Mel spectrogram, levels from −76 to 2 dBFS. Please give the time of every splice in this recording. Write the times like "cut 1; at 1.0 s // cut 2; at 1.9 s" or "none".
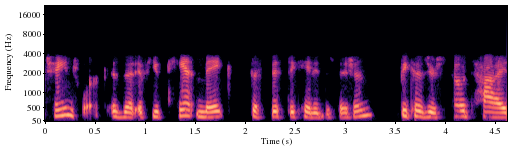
cut 1; at 1.9 s // cut 2; at 3.4 s

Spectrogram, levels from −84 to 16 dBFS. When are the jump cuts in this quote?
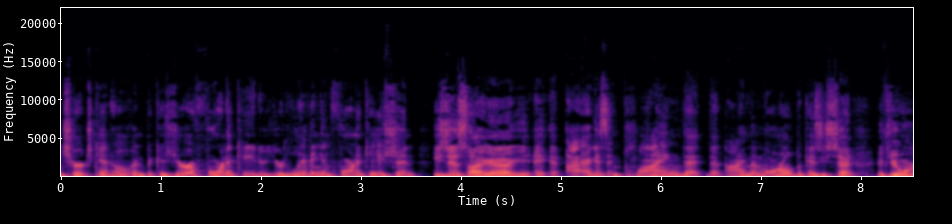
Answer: cut 1; at 3.8 s

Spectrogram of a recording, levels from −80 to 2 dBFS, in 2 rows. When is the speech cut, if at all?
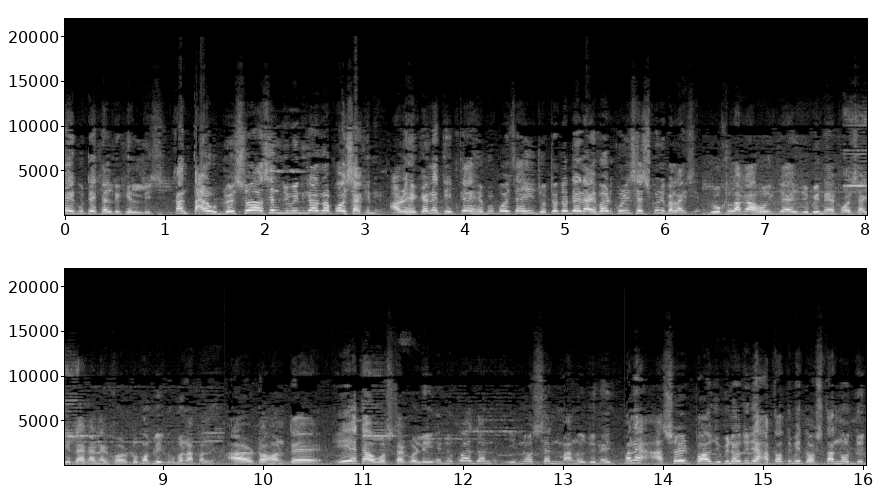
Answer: cut 1; at 6.3 s // cut 2; at 13.5 s

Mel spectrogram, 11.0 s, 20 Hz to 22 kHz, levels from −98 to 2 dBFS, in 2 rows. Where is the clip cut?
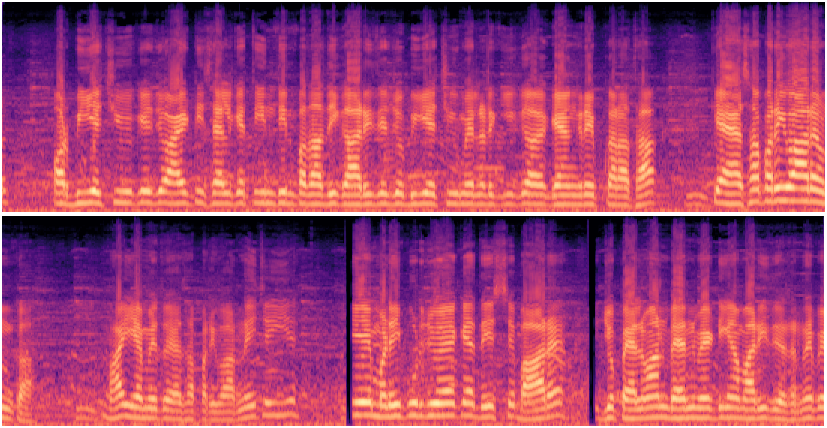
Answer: cut 1; at 7.8 s // cut 2; at 9.4 s

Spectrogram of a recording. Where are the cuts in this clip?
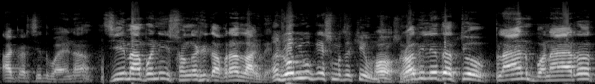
cut 1; at 1.0 s // cut 2; at 2.7 s

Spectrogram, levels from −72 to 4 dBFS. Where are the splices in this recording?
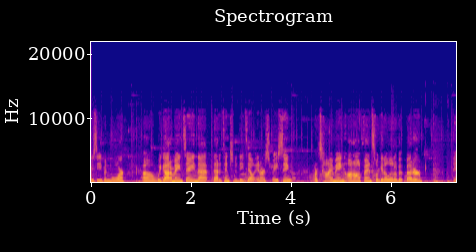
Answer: cut 1; at 6.2 s

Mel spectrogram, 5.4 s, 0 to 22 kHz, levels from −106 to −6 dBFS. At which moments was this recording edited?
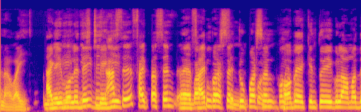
none

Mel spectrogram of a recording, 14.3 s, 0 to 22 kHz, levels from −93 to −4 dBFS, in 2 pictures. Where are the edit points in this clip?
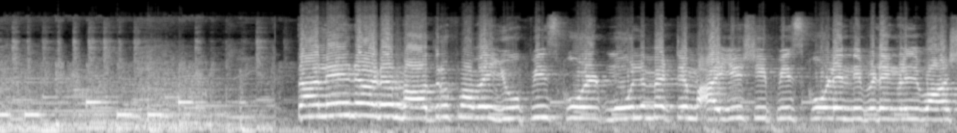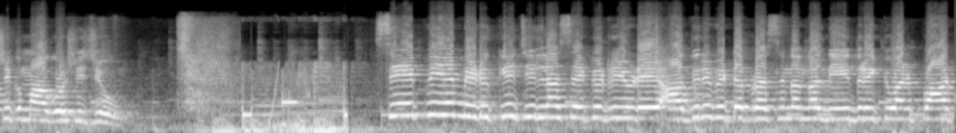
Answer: cut 1; at 1.7 s

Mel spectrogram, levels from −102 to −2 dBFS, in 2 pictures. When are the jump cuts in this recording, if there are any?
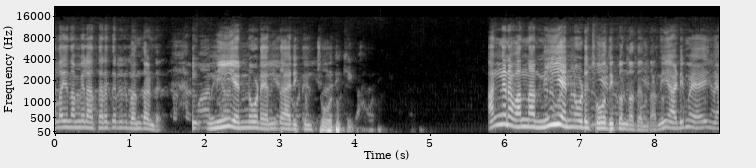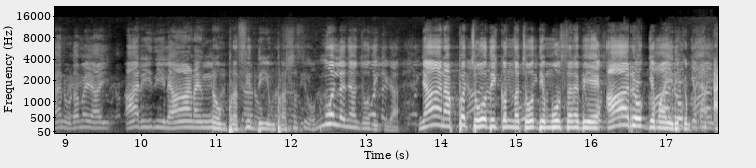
cut 1; at 1.8 s // cut 2; at 10.9 s

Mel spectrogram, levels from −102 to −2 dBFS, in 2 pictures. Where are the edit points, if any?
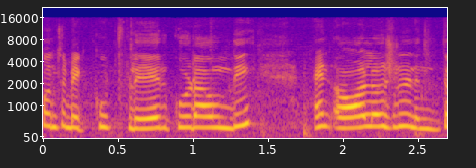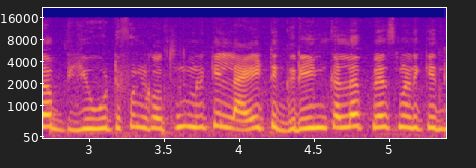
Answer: none

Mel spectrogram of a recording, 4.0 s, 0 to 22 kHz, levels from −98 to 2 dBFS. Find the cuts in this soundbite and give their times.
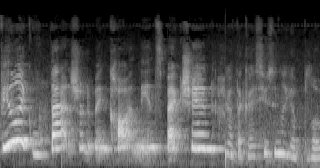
cut 1; at 2.9 s

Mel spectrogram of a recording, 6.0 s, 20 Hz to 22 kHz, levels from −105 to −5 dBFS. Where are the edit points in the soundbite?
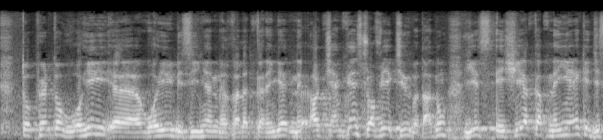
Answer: none

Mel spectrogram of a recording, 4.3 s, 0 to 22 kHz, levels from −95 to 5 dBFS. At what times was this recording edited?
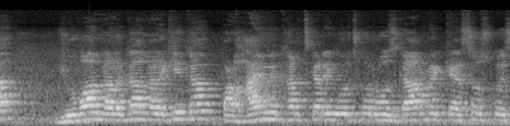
none

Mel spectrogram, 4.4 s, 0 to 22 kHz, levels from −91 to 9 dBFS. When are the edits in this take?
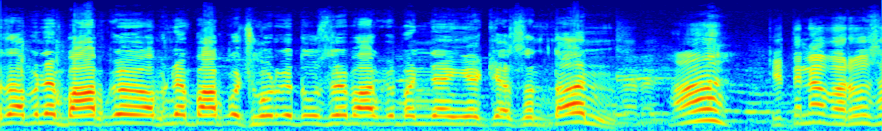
cut 1; at 3.1 s

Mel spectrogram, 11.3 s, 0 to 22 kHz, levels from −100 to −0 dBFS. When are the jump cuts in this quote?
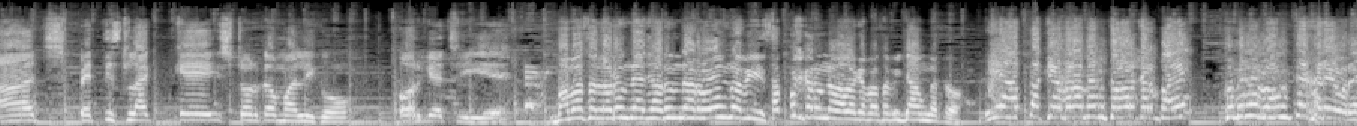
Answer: cut 1; at 4.3 s // cut 2; at 8.1 s

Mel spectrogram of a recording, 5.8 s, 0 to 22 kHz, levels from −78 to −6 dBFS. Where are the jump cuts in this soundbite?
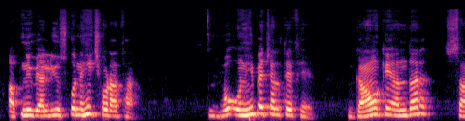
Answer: none

